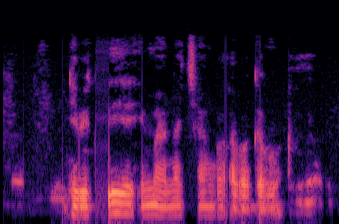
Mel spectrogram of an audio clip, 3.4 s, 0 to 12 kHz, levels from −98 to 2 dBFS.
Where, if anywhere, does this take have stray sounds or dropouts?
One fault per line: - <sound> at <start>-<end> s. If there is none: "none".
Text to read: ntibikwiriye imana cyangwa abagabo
- dropout at 1.0-1.1 s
